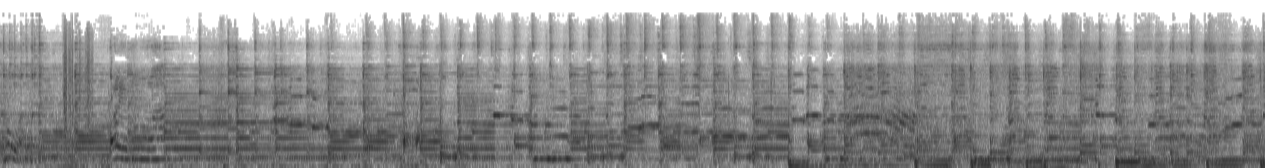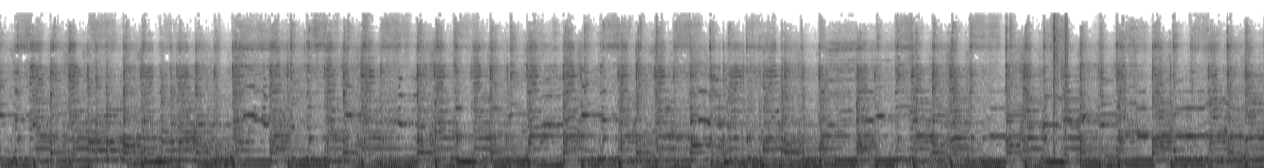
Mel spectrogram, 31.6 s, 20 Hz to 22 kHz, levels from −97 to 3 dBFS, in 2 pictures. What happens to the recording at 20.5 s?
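Nothing goes wrong at 20.5 s; the audio runs through that moment intact, with no dropout, click, glitch or other fault to be heard.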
